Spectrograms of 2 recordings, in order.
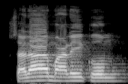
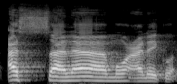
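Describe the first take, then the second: First: The word starts directly with the s sound. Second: The word starts with an a vowel sound. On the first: The speaker calls it wrong. "Tak boleh sebut salam" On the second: The speaker calls it right. "Kena baca Assalamualaikum"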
